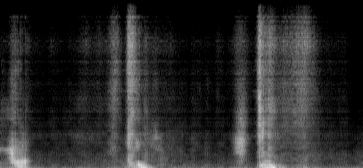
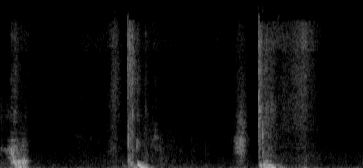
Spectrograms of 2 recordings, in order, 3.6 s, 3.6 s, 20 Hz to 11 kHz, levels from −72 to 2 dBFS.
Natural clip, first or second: second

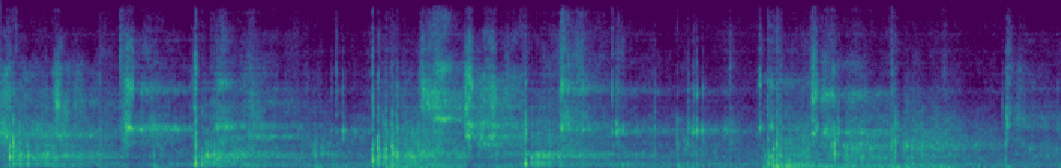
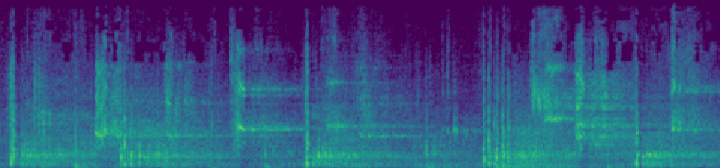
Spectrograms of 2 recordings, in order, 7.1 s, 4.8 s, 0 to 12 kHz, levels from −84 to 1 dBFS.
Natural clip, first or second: second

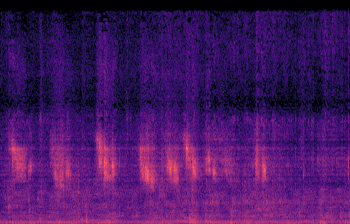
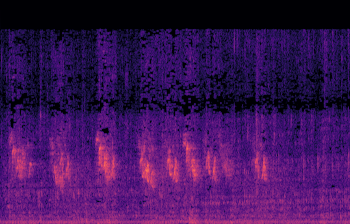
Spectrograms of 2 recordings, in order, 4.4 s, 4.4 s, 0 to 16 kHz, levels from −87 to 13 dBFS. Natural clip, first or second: second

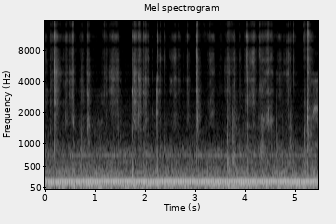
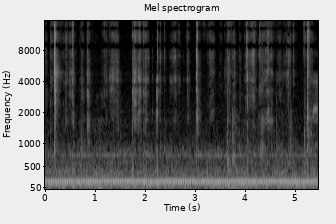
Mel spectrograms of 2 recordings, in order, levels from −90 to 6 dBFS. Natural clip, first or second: second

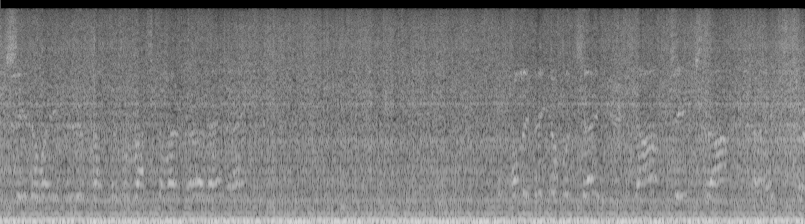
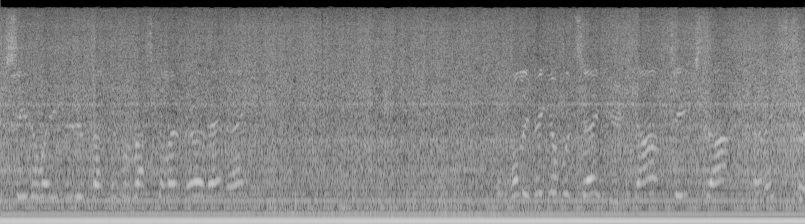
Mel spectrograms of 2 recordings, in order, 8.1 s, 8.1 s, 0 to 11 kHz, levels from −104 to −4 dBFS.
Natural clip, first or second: second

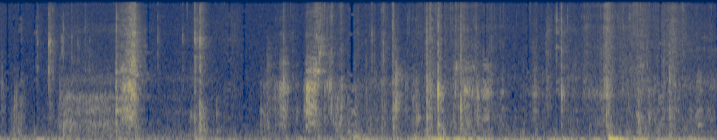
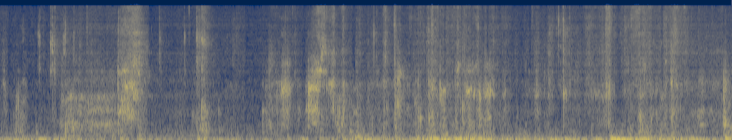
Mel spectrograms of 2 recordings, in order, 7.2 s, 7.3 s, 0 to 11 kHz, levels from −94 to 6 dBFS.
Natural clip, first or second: first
